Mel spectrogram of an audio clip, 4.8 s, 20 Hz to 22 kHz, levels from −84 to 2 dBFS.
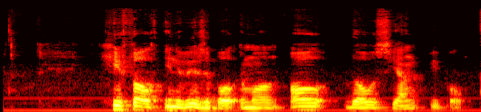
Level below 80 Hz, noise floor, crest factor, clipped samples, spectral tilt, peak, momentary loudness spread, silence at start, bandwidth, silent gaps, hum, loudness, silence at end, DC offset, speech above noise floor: -52 dBFS; -47 dBFS; 16 dB; under 0.1%; -8 dB/octave; 0 dBFS; 13 LU; 1.05 s; 14.5 kHz; none; none; -17 LUFS; 0.2 s; under 0.1%; 31 dB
